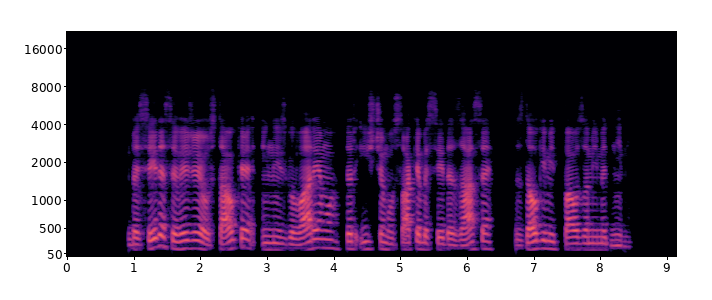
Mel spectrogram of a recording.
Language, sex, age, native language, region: Slovenian, male, 30-49, Slovenian, Central Slovenia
